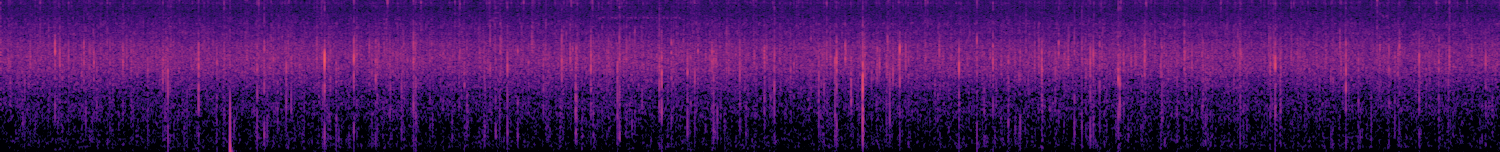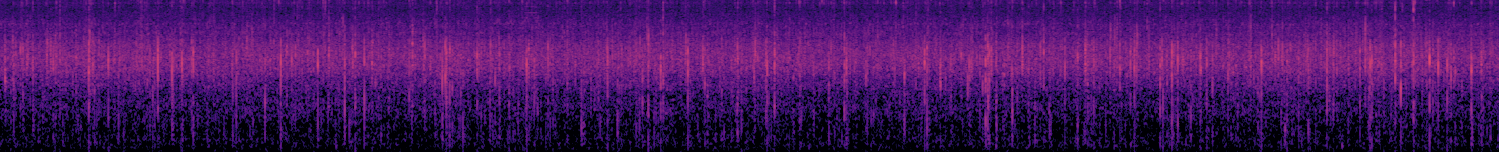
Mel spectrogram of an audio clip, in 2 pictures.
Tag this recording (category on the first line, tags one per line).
Soundscapes > Nature
natural-soundscape
phenological-recording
